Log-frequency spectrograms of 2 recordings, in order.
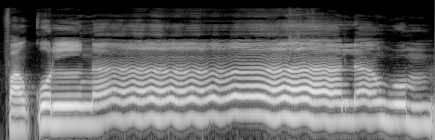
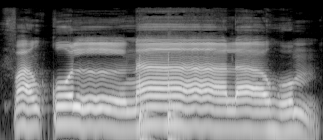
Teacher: panjangnya dua harakat atau kira-kira dua ketukan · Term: Mad Thobi'i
